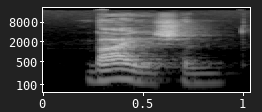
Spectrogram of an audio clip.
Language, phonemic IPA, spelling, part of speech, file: Dutch, /ˈbajəsə(n)/, bajesen, noun, Nl-bajesen.ogg
- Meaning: plural of bajes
